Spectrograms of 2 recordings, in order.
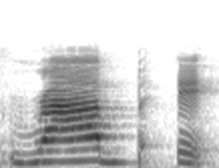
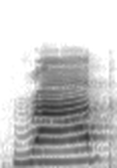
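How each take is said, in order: First: Said in the usual way. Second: "Rabbit" as rab, pause, bit; split into syllables. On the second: Shown as a demonstration. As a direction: sound out "Rabbit" in two separate beats. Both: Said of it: "using the syllables to help me".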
